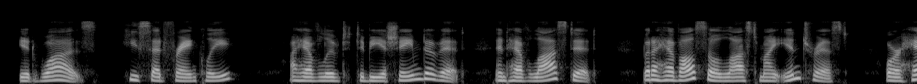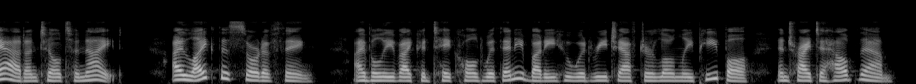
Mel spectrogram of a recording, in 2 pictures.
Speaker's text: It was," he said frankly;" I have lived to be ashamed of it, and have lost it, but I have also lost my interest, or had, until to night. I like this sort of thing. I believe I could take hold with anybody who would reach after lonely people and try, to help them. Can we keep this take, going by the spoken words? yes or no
yes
